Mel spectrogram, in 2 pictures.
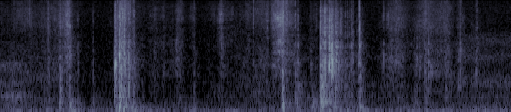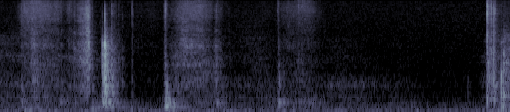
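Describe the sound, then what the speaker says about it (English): Tarot cards being shuffled by hand during a card reading, a series of brisk riffling bursts with soft papery rubs and taps between them, close and fairly quiet, with no talking. "I'm going to shuffle a little bit more"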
